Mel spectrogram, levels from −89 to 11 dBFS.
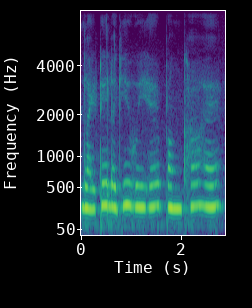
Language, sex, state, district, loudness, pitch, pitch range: Hindi, female, Jharkhand, Deoghar, -12 LUFS, 265 Hz, 255-275 Hz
